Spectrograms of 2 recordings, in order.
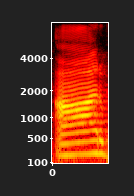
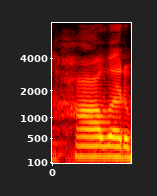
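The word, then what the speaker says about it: hour: लग सकता था, क्योंकि जो एच है इसकी बिगनिंग में वो साइलेंट है। ठीक है, इसकी एच की साउंड साइलेंट है। तो साउंड पे मैंने आपको बताया, साउंड पे डिपेंड होता है। तो एन आर बोल रहे हैं, ना कि हावर बोल रहे। अगर इसको हावर बोला जाता तो ए लगता है, क्योंकि इसको आर बोला जाता है, इसकी प्रोनाउंसिएशन आर है, तो इसके आगे एन लगेगा।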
